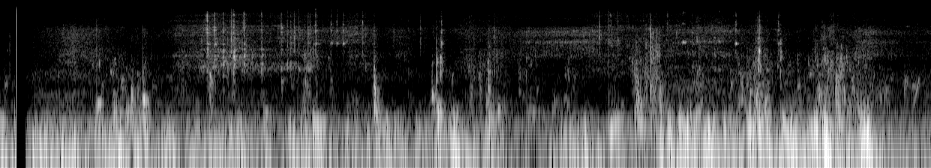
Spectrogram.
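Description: Wind buffeting the microphone over water lapping against a drifting jet ski's hull, with scattered small knocks and clicks.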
